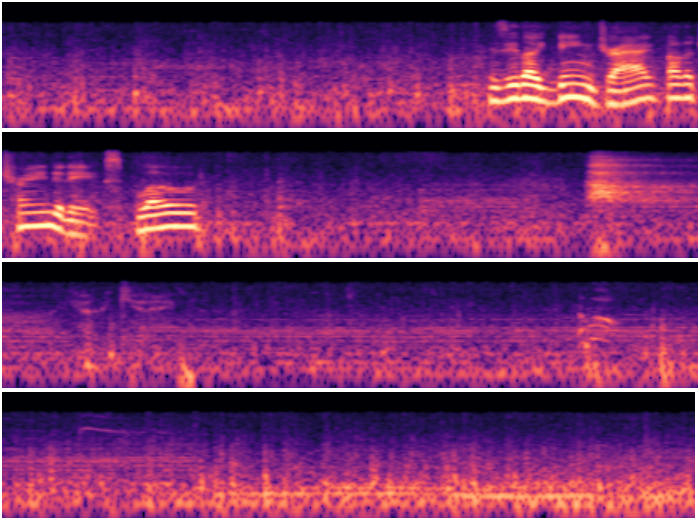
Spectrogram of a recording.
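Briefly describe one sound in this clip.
A horse gallops with hooves thudding on dry ground.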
